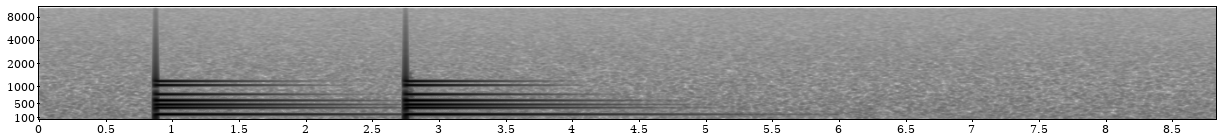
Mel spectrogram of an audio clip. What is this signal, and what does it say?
Clock strike, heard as a bell. 2. Two o'clock.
